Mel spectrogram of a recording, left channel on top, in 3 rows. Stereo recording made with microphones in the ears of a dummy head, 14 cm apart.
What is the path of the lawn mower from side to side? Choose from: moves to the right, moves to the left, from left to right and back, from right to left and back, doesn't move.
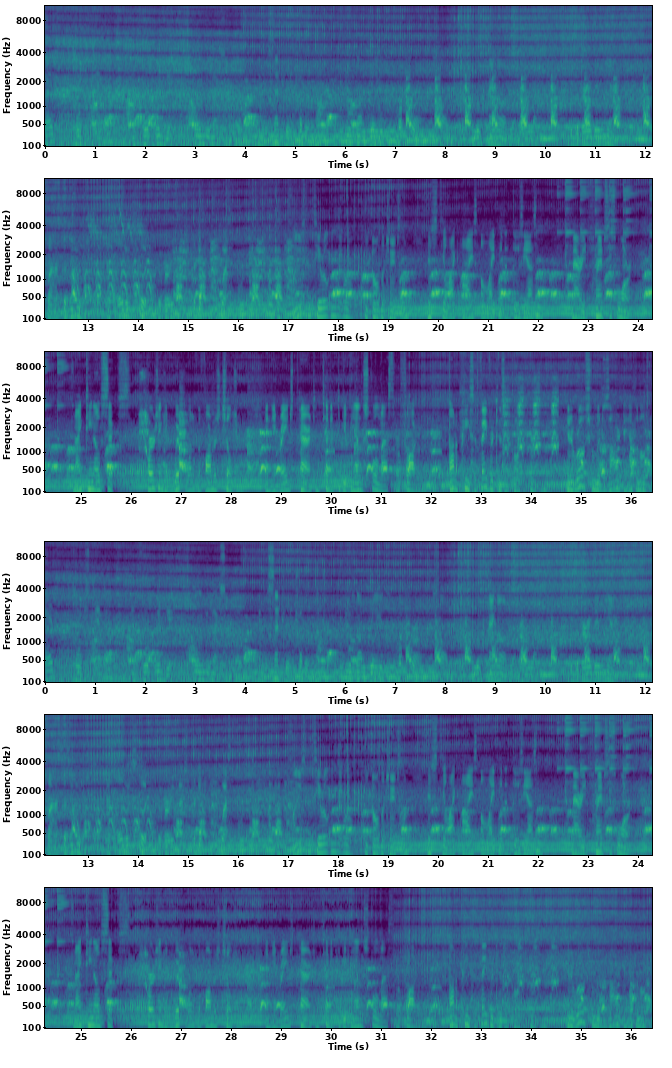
moves to the right.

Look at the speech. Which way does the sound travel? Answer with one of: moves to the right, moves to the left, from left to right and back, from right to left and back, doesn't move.
moves to the left.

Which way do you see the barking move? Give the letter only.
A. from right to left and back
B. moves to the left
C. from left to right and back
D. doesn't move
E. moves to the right
D.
